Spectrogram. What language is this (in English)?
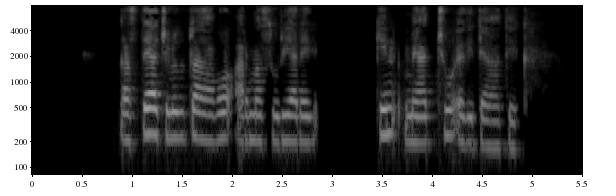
Basque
